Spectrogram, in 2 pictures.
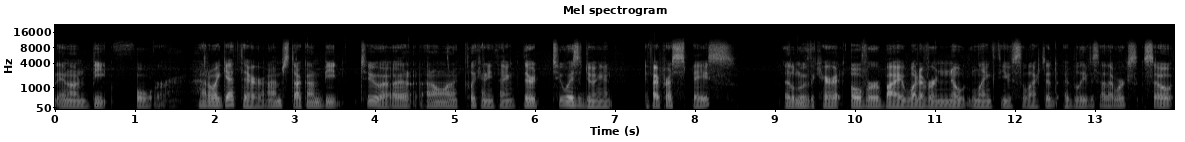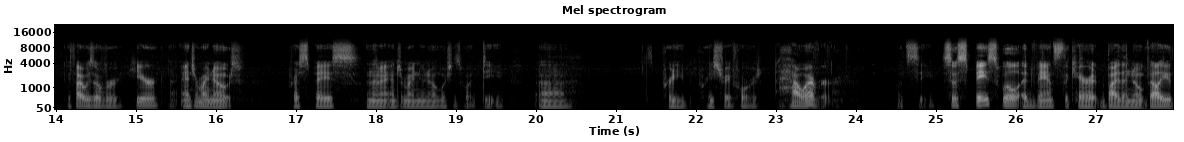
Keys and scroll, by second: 8.5 space, 13.8 Left, 13.9 Left, 14.1 Left, 14.2 Left, 16.4 space, 16.8 space, 17.6 space, 19.6 d, 20.7 alt+super+Down, 24.1 super+z, 24.2 super+z.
